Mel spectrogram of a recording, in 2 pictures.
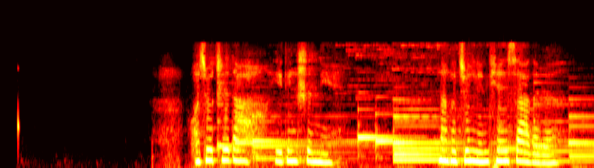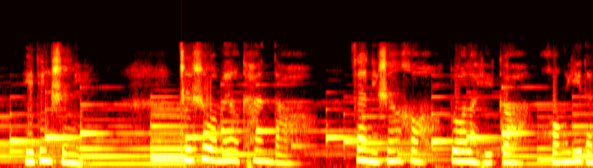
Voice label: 古风独白

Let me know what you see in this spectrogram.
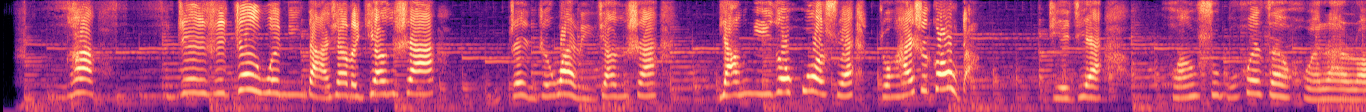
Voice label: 男萌娃

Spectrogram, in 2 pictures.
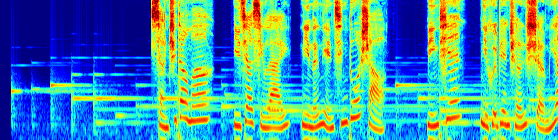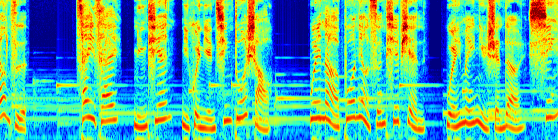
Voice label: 活泼 且 温柔 且 时尚 样音

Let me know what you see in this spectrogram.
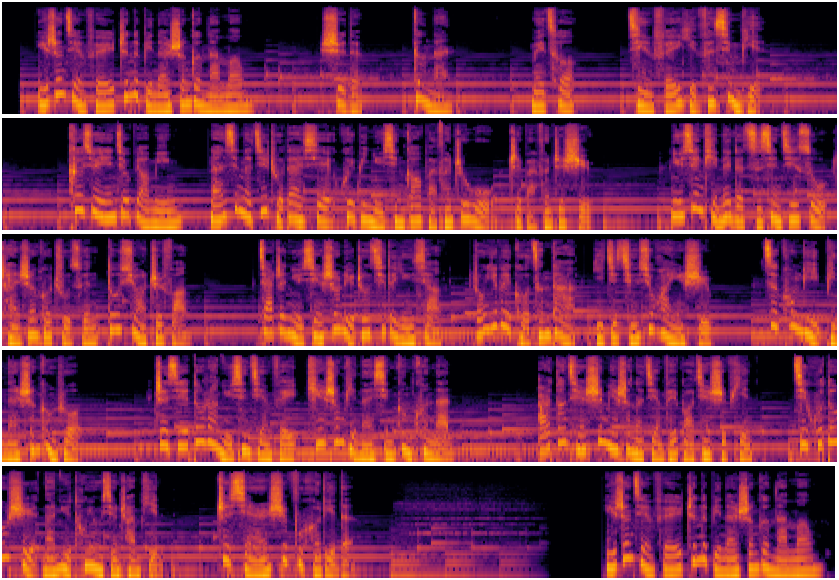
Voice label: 宣传企业; 碧生源

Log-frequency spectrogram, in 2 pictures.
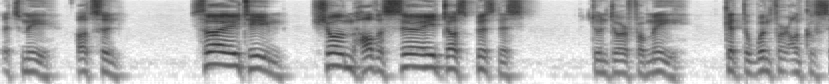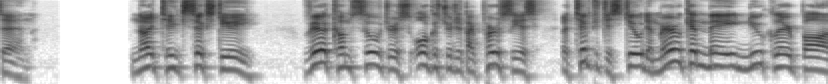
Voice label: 播报员

